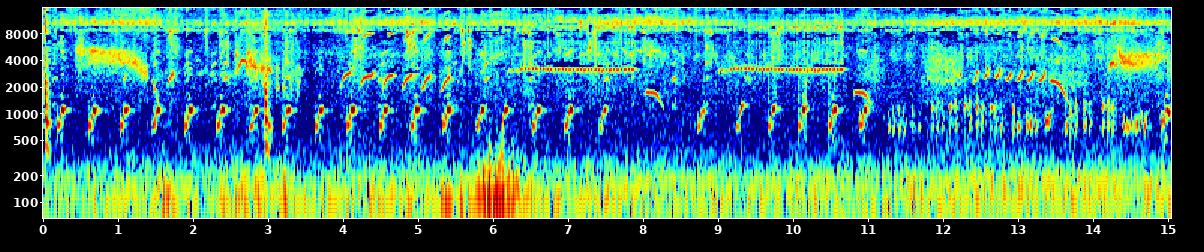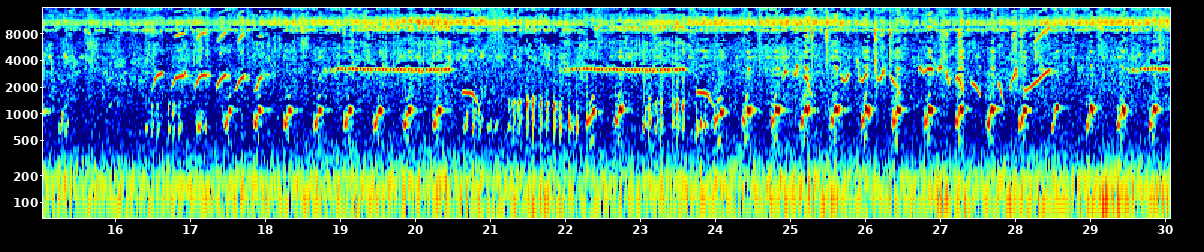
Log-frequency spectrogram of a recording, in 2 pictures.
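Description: A bird calling in a long rapid series of short, evenly spaced notes, two to three a second, breaking off now and then and starting again: the call of a caged decoy bird luring wild birds of its kind to the trap. Other birds give long, flat, high whistles and quick falling notes over it, and there is one dull thud about six seconds in.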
